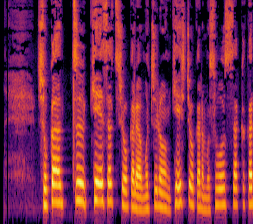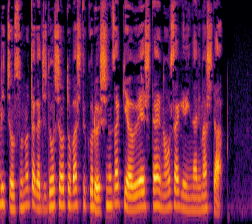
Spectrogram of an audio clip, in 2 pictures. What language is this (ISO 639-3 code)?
jpn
